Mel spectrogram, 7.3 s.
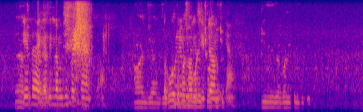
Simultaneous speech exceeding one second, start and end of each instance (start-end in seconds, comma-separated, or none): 3.3-4.7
